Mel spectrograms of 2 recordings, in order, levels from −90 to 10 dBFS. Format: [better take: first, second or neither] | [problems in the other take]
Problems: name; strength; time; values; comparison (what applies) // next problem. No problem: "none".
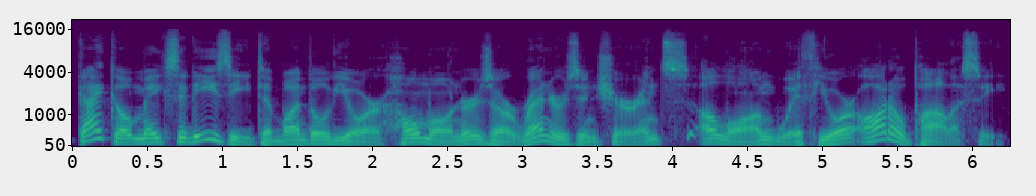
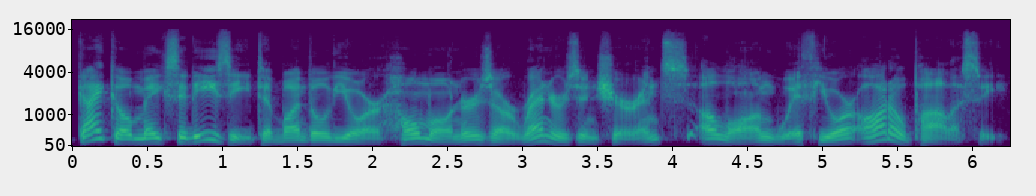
first | thin; very slightly; fading below 250 Hz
